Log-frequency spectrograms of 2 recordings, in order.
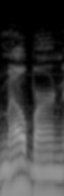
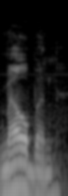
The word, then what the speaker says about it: Melbourne: But I will tell you, I know it's not pronounced Melbourne, it's pronounced Melbourne. Uh y'all have taught me that.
